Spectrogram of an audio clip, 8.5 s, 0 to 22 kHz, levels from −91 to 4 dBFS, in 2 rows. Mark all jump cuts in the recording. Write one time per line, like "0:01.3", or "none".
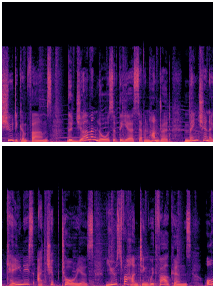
none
